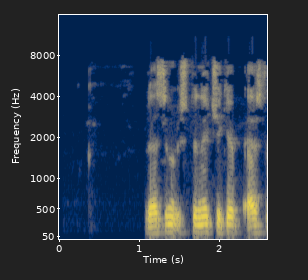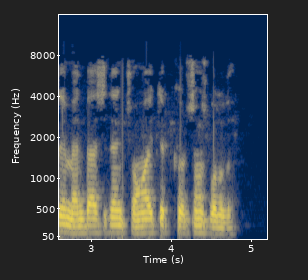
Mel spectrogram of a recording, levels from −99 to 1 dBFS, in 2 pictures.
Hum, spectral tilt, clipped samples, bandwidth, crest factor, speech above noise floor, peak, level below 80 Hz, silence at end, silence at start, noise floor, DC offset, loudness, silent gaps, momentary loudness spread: none; -5 dB/octave; under 0.1%; 7.8 kHz; 14 dB; 63 dB; 0 dBFS; -54 dBFS; 0.45 s; 1.1 s; -76 dBFS; under 0.1%; -13 LUFS; none; 3 LU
